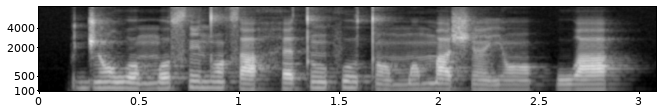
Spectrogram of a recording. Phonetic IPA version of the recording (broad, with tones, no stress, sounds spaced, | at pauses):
d͡ʒ ɔ̃˧ w o˨ m o˨˦ s ĩ˦ d ɔ̃˦˨ s a˨ h ɛ˧ t ũ˦ f u˦˨ t ɔ̃˨ m ɔ̃˨˦ m a˧ ʃ ɛ̃˨ j ɔ̃˧ | w a˧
